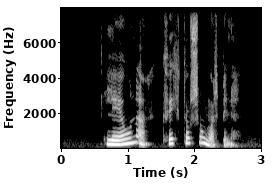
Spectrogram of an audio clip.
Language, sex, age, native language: Icelandic, female, 30-39, Icelandic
